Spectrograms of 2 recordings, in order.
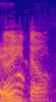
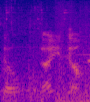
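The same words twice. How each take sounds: First: Said in the usual way. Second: Breathy whisper, no voice. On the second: Acted. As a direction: whisper it mockingly. Repeated line, second whispered.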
